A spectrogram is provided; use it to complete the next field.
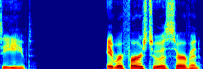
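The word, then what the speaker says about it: עבד: to one's enemies slaves the Hebrew word is pronounced eved it refers to a servant or a slave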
